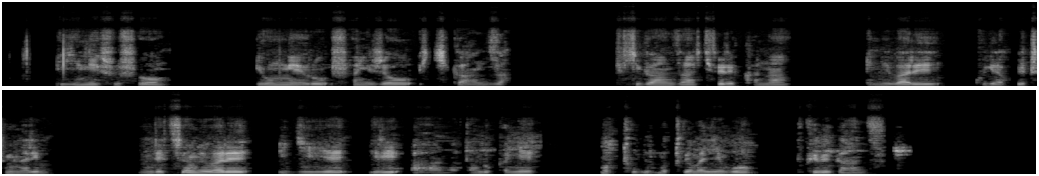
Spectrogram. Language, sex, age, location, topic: Kinyarwanda, male, 36-49, Kigali, health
